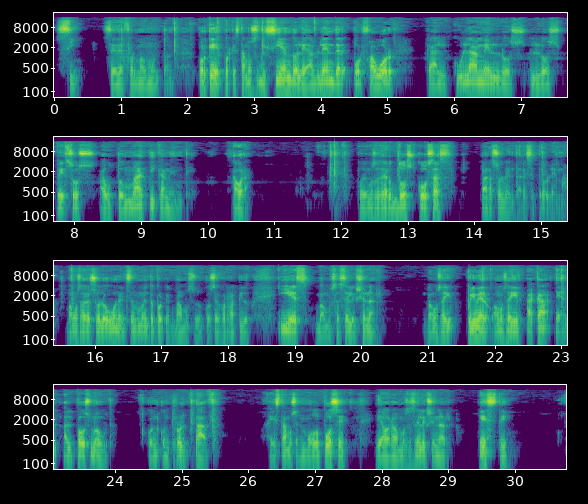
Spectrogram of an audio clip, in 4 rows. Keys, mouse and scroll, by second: 0.3 r, 1.7 Escape, 2.7-3.2 shift+right drag, 3.6 click, 3.8 shift+right drag, 4.1-4.6 shift+drag, 4.7 shift+scroll down 1, 5.2-6.0 middle drag, 12.5 ctrl+Tab, 13.7-14.3 shift+middle drag, 14.5-15.2 shift+middle drag, 15.3-15.7 scroll up 2, 15.9-16.4 shift+middle drag, 16.5 shift+scroll down 1, 19.4 click, 22.5 middle click, 25.8 ctrl+Tab, 29.1 right click.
